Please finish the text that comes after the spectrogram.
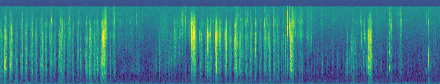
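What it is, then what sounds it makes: Rubber squishy ball. A soft, fist-sized green squishy stress ball with black spots and a filled interior is held in one hand, squeezed and scratched with long black nails. Quiet, rapid scratching and crackly rubbery squishing follow one another continuously, with a few slightly louder bright scrapes standing out.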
